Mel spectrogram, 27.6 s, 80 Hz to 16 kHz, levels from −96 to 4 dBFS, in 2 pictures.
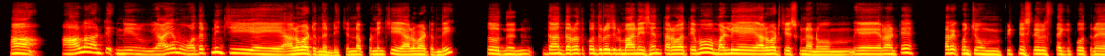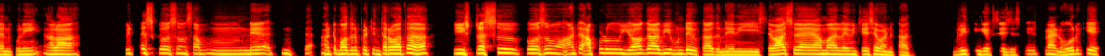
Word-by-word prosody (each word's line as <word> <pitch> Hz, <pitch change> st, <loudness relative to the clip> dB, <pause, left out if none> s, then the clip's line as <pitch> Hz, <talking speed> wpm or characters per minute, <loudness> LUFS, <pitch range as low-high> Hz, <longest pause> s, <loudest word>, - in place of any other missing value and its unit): ఆ! -, -, +2 dB, 0.7 s
అలా 275 Hz, +6 st, +4 dB
అంటే, 235 Hz, 0 st, -4 dB, 0.2 s
నేను 190 Hz, -2 st, -5 dB, 0.2 s
వ్యాయామం. 215 Hz, +7 st, -1 dB
మొదటి 220 Hz, +5 st, -4 dB
నుంచి 235 Hz, -2 st, -1 dB, 0.7 s
అలవాటుందండి. 165 Hz, -8 st, +3 dB
చిన్నప్పటి 165 Hz, +2 st, -3 dB
నుంచి 170 Hz, +4 st, -4 dB, 0.2 s
అలవాటుంది. 165 Hz, 0 st, 0 dB, 0.5 s
సో, 205 Hz, -, 0 dB, 0.2 s
నేన్ 175 Hz, -1 st, -1 dB, 0.4 s
దాని 205 Hz, -1 st, +3 dB
తర్వాత, 205 Hz, 0 st, +2 dB
కొద్ది 210 Hz, -1 st, +1 dB
రోజులు 205 Hz, -2 st, +3 dB
మానేసాను. 195 Hz, +1 st, +3 dB
తర్వాతేమో 200 Hz, +4 st, +2 dB, 0.2 s
మళ్ళీ, 200 Hz, +2 st, +3 dB, 0.3 s
అలవాటు 185 Hz, 0 st, +3 dB
చేసుకున్నాను. 165 Hz, -3 st, 0 dB
ఆహ్, 150 Hz, 0 st, -2 dB, 0.3 s
ఎ -, -, +3 dB, 0.2 s
ఎలా 185 Hz, +1 st, +1 dB
అంటే, 180 Hz, +8 st, -2 dB, 0.5 s
సరే 210 Hz, +1 st, +2 dB
కొంచెం 195 Hz, -2 st, 0 dB, 0.3 s
ఫిట్నెస్ 185 Hz, 0 st, -3 dB
లెవెల్స్ 185 Hz, -3 st, 0 dB
తగ్గిపోతున్నాయనుకోని, 165 Hz, -1 st, -2 dB, 0.3 s
అలా 180 Hz, 0 st, +5 dB, 0.8 s
ఫిట్నెస్ 210 Hz, +3 st, -3 dB
కోసం, 215 Hz, 0 st, -2 dB
సం 195 Hz, -1 st, -3 dB
హ్మ్. 180 Hz, 0 st, -3 dB
నే 195 Hz, -, +3 dB, 0.3 s
హ్మ్. 195 Hz, -3 st, -3 dB, 0.2 s
తే 210 Hz, -, -8 dB, 0.2 s
అంటే 185 Hz, +2 st, -1 dB
మొదలుపెట్టిన 185 Hz, 0 st, 0 dB
తర్వాత, 200 Hz, +3 st, +5 dB, 0.6 s
ఈ -, -, +6 dB
స్ట్రెస్సు 215 Hz, +3 st, +1 dB, 0.3 s
కోసం 215 Hz, +1 st, +1 dB, 0.2 s
అంటే, 200 Hz, -, -2 dB
అప్పుడు 225 Hz, +5 st, -2 dB, 0.3 s
యోగా 215 Hz, +2 st, +5 dB
అవి 215 Hz, +1 st, 0 dB
ఉండేవి 195 Hz, -2 st, +1 dB
కాదు. 165 Hz, -2 st, +1 dB
నేను 150 Hz, 0 st, -1 dB
ఈ -, -, -1 dB, 0.2 s
శివాశయామాలేవి 185 Hz, -1 st, +2 dB
చేసేవాడిని 165 Hz, -5 st, 0 dB
కాదు. 125 Hz, -4 st, -5 dB, 0.6 s
బ్రీతింగ్ 175 Hz, -1 st, -3 dB
ఎక్సర్‌సైజేస్ 140 Hz, -4 st, -8 dB, 0.2 s
ఇట్లాంటివి. 180 Hz, -5 st, -2 dB
ఊరికే, 190 Hz, +1 st, -1 dB
185 Hz, 130 wpm, -23 LUFS, 170-205 Hz, 0.8 s, ఈ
